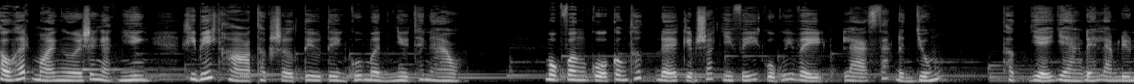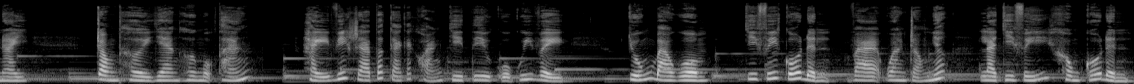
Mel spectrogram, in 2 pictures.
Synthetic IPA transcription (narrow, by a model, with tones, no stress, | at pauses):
hə˨˩wɦe˦˥t̚mɔ̰˧˨jŋɨ˨˩əjsɛ̰˧˥ŋaː˨˩k̚ɲi˧ənxi˧ɓi˦˥ət̚hɔ̰˧˨t̪ʰə˨˩k̚sɨ̰˧˨t̪i˧əwt̪i˨˩ənku˧˩əmï˨˩ŋ̟ɲɨ˧t̪ʰe˨˦naː˨˩w | mo˨˩t̚fə˨˩nku˧˩əkə˧wŋ͡mt̪ʰɨ˦˥k̚ɗe˧˩ki˧˩əmswaː˦˥t̚t͡ɕi˧fi˨˦ku˧˩əkwi˨˦vḭ˧˨laː˨˩saː˦˥k̚ɗḭ̈˧˨ŋ̟t͡ɕʊ˨˦ŋ͡m | t̪ʰə˨˩t̚zḛ˧˥zaː˨˩ŋɗe˧˩laː˨˩mɗi˨˩wna˨˩j | t͡ɕɔ˧wŋ͡mt̪ʰəː˨˩jzaː˧nɦəː˧nmo˨˩t̚t̪ʰaː˨˦ŋ | ha̰˧˥jvi˦˥ət̚zaː˧t̪ə˦˥t̚kaː˧˩kaː˦˥k̚xwaː˧˩ŋt͡ɕi˧t̪i˧əwku˧˩əkwi˨˦vḭ˧˨ | t͡ɕʊ˨˦ŋ͡mɓaː˧wɣo˨˩m | t͡ɕi˧fi˨˦ko˨˦ɗḭ̈˧˨ŋ̟vaː˨˩kwaː˧nt͡ɕɔ̰˧˨wŋ͡mɲə˦˥t̚ | laː˨˩t͡ɕi˧fi˨˦xə˧wŋ͡mko˨˦ɗḭ˧˨ŋ̟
